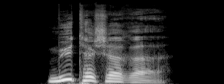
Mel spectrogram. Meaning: inflection of mythisch: 1. strong/mixed nominative/accusative feminine singular comparative degree 2. strong nominative/accusative plural comparative degree
- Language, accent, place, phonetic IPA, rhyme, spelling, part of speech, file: German, Germany, Berlin, [ˈmyːtɪʃəʁə], -yːtɪʃəʁə, mythischere, adjective, De-mythischere.ogg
